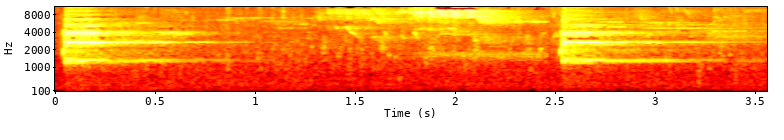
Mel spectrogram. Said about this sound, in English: the three-wattled bellbird, whose unmistakable call was captured on this recording by Andrew Roth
